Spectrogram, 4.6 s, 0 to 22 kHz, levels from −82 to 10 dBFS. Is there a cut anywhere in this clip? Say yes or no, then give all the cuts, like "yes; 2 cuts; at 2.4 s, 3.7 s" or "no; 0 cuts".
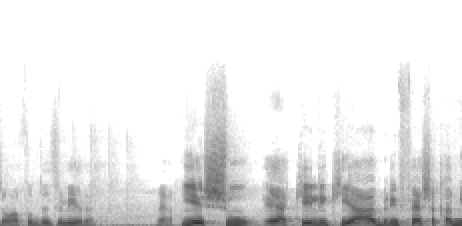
yes; 1 cut; at 1.7 s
